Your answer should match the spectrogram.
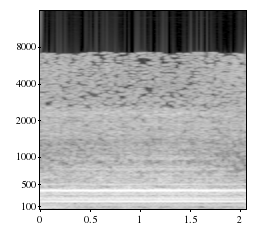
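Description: A car engine drones while driving along mountain roads, a loud steady hum with a constant pitch held throughout, changing only briefly at the very end.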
